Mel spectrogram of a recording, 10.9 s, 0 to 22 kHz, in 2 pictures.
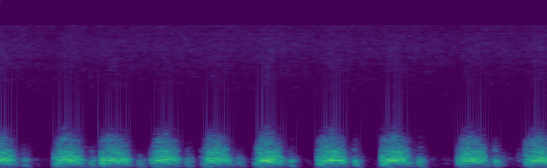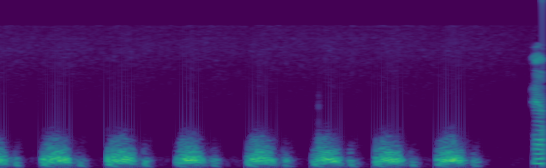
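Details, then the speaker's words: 65-year-old physician with moderately severe mitral regurgitation from a ruptured chordae tendineae, previously mitral valve prolapse, with atrial fibrillation, heard at the apex: irregular heart sounds, each filled by a long blowing holosystolic murmur. "our next patient is a 65y old physician he has a holosystolic merma of mitro regurgitation"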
